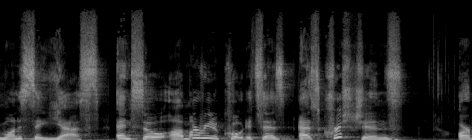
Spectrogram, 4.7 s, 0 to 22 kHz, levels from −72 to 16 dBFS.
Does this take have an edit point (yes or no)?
yes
